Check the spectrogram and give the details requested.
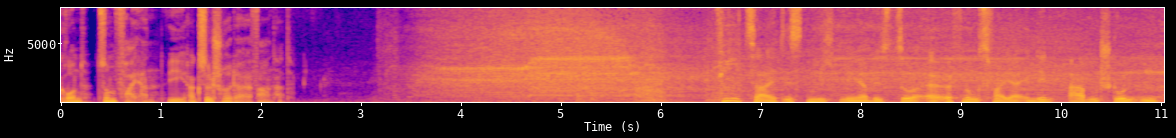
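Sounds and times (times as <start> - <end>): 
speech: 0.0 - 2.4, 6.6 - 11.0
power tool whirring during building work in a historic building complex: 3.2 - 11.0.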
